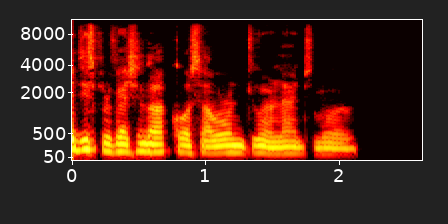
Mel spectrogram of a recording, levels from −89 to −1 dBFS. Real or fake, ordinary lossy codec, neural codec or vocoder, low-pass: fake; none; codec, 16 kHz in and 24 kHz out, 2.2 kbps, FireRedTTS-2 codec; 9.9 kHz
